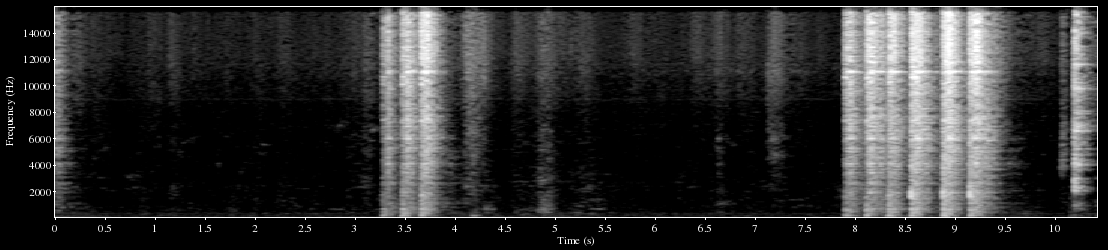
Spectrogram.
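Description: Rice being stirred in a pot: two bursts of rapid scraping and clinking of a utensil against the pot, separated by a quieter stretch of low background noise.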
